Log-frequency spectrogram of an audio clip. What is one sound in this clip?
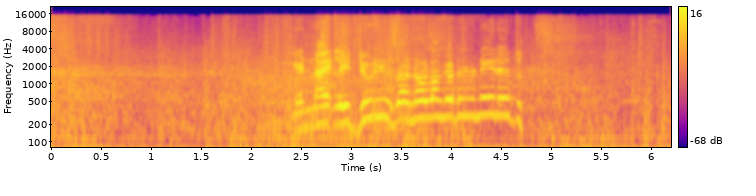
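Energy weapons blast and crackle in a fight.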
